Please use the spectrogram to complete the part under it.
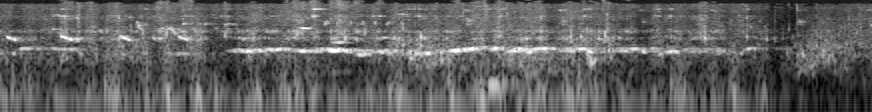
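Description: A fishing reel clicks as it winds in line.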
